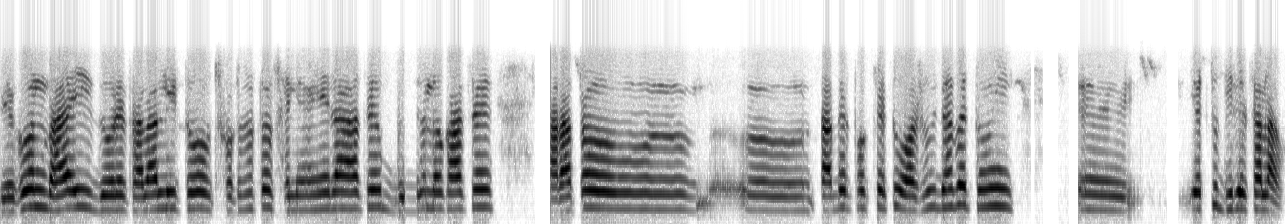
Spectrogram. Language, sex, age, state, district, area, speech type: Bengali, male, 60+, West Bengal, North 24 Parganas, rural, conversation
